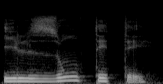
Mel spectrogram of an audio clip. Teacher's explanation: You get first the liaison z, and then you get the t.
